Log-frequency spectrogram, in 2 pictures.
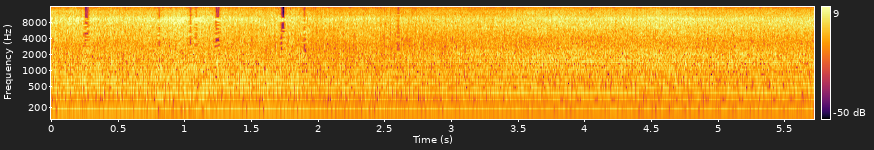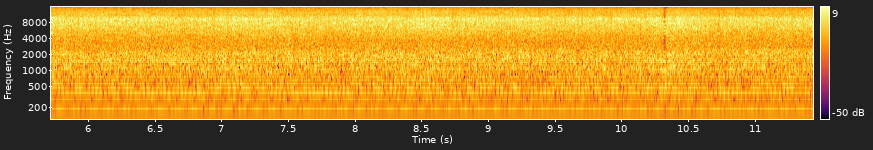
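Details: Roadside-discarded Lawn-Boy 21-inch self-propelled walk-behind mower, revived on fresh gas, low compression felt: even, steady single-cylinder drone with no misses, surging or stalling; running normally.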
